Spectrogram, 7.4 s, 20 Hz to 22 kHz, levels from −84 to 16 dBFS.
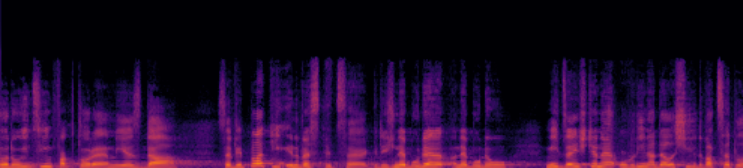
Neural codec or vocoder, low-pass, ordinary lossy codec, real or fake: autoencoder, 48 kHz, 32 numbers a frame, DAC-VAE, trained on Japanese speech; 14.4 kHz; MP3, 96 kbps; fake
